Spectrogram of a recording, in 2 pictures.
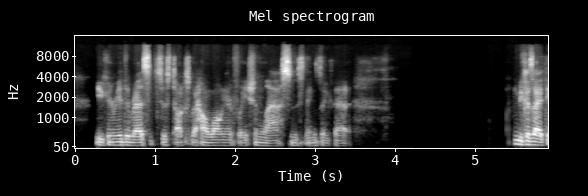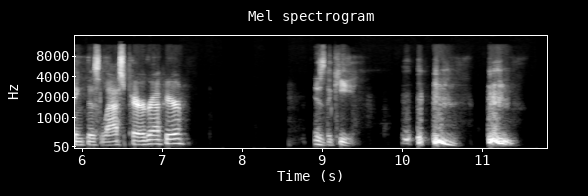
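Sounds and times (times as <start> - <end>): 
speech: 0.3 - 3.8, 5.5 - 7.4, 8.9 - 11.3
person clearing throat with a tickle in the throat: 10.0 - 11.6.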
